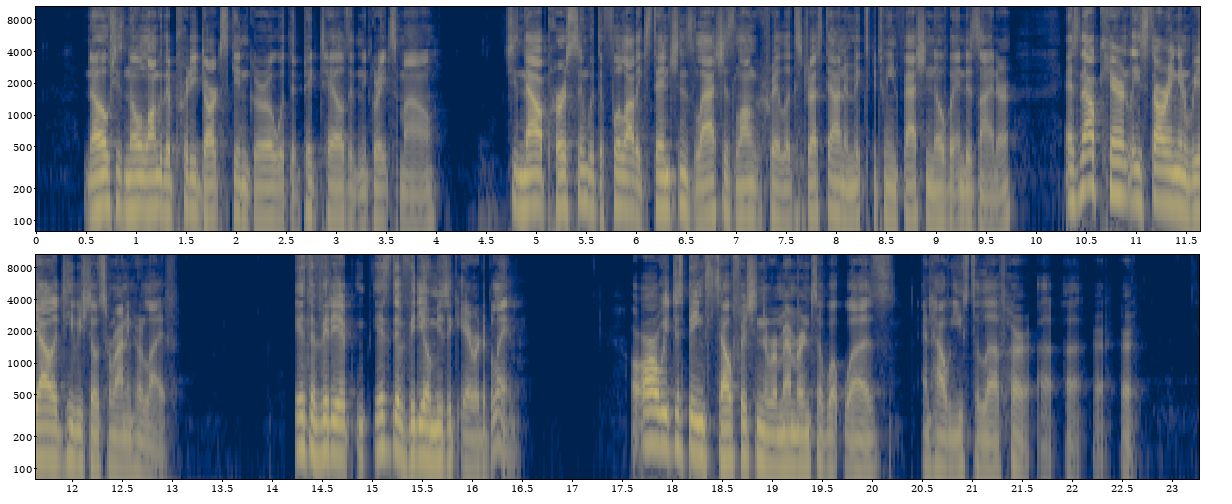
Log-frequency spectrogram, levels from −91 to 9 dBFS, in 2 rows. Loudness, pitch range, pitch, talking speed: -26 LUFS, 100-130 Hz, 115 Hz, 210 wpm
